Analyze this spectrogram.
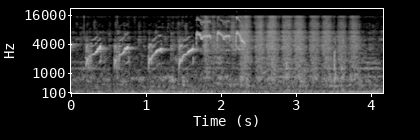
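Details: Olive-backed tailorbird: four clear rising whistled notes at a steady pace, followed by high thin notes and a scratchy, rasping noise.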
